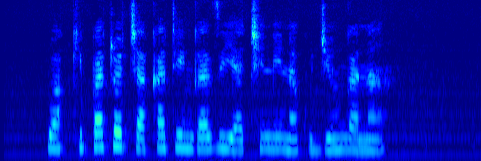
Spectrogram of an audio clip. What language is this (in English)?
Swahili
